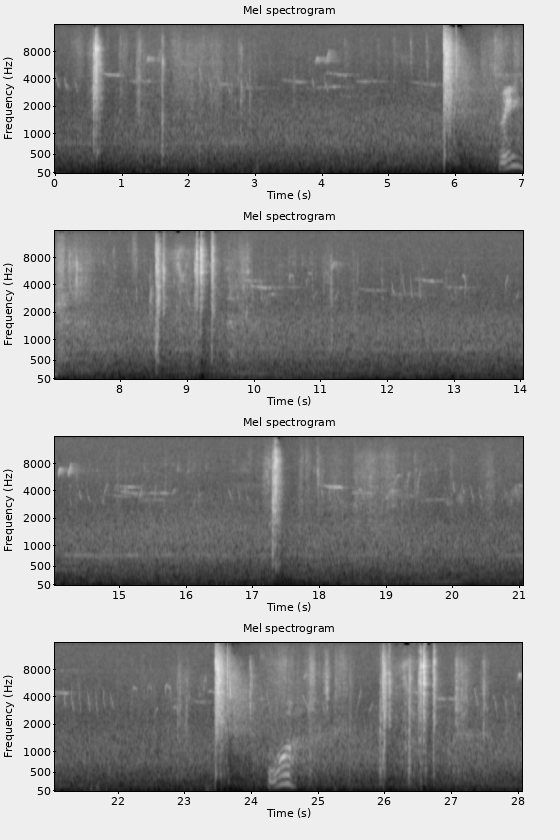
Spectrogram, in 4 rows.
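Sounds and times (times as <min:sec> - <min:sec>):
birds chirping faintly: 0:00.0 - 0:28.0
air rifle clacks: 0:05.8 - 0:07.6, 0:17.2 - 0:18.1, 0:23.5 - 0:24.2.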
